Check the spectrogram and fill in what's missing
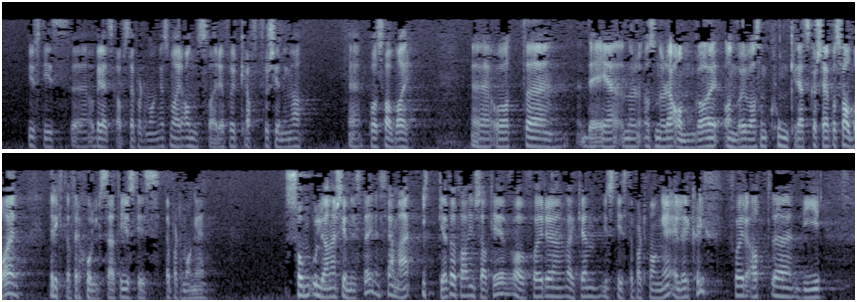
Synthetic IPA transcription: jʉst̪iːsɔ̰bəɾeːd̪skɑ̰ːpsd̪ɛpɑʈəmɑŋːəsɔmhɑɾɑnsʋɑ̰ːɾə̰fɔɾkʰɾɑft̪fɔʂyːnɪŋɑ | pʰɔsɑːlbɑɾ | ɔ̰ɑt̪ | d̪ɛ̰ʔɛ̰nɔɑ̰lsɔnɔɖɛʔɑnɡoːʔɑnɡoːɾʋɑːsɔmkʰʊŋkʰɾeːt̪skɑʂeːpʰɔsɑːlˠbɑɾd̪ɛɾɪkt̪ɪɔfɔɾhɔlːəsæɪt̪ʰɪljʉst̪ḭːsd̪̥ɛpɑʈəmɑŋːə̰ | sɔmʊljəɛnæʂiːmɪnɪst̪əɾsiəmæɪkːət̪ʰɪlɔt̪ʰɑːɪnʂɪɑt̪ʰiʋo̰ːʋfɔɾʋæɾkənjʉst̪iːt̪sd̪ɛpɑʈəmɑŋːəʔɛ̰lːəɾkʰɽɪf | fɔɾɑt̪d̪ɪ

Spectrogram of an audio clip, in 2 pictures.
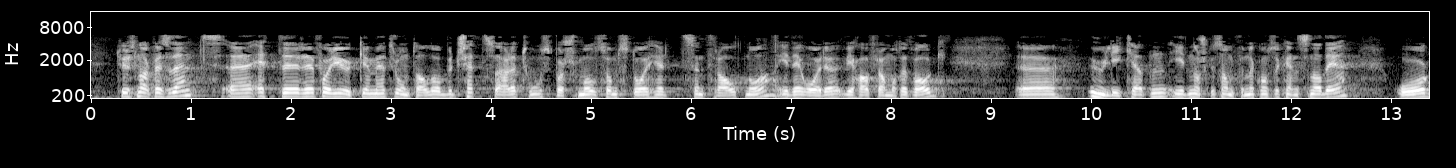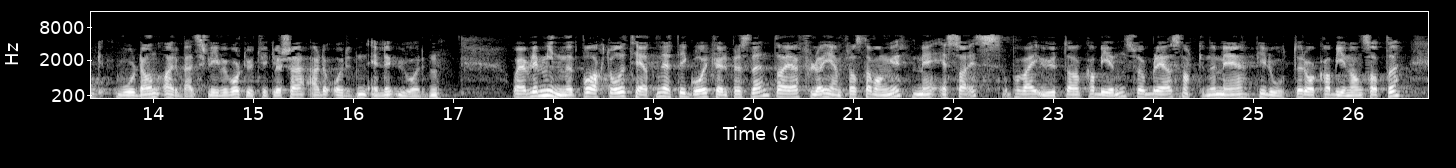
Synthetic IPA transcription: t̪ʰʉːsn̩t̪ʰɑkpʰɾɛsɪd̪ɛnt̪ɛt̪ːəɾfɔɾɪjəʉːkəmɛt̪ʰɾuːnt̪ʰɑːləɔbʉd̪ʂɛt̪ːsɔæɖɛt̪ʰuːspœʂmoːlsɔmst̪oːɾɦeːlt̪sɛnt̪ʰɾɑːlt̪noːɪd̪ɛoːɾəʋɪɦɑɾfɾɑmːuːt̪ɛt̪ʋɑlɡ | ʉːliːkheːt̪n̩ɪd̪ɛnɔʂkəsɑmfʉnːəkʊnsəkʰʋɛnsənɑʋd̪ɛ | ɔɡʋʊɖɑnɑɾbæɪd̪sliːʋəʋɔʈːʉːt̪ʰʋɪkləʂæɪʔæ̰ɖɛʔɔɾd̪n̩ʔɛ̰lːəɾʔʉːɔɾd̪n̩ | ɔjæɪblɛmɪnːət̪̚pʰɔd̪ɛɑkt̪ʉɑlɪt̪ʰeːt̪əd̪ɛt̪ːəɪɡoːɾkʰʋɛlpʰɾɛsɪd̪ɛnt̪̚d̪ɑjæɪflœʏjɛmːfɾɑst̪ɑʋɑŋːəɾmɛʔɛsɑɛsɔpʰɔʋæɪʔʉːt̪ɑʋkʰɑbiːnən̩sɔblɛjæɪsnɑkːənəmɛpʰɪluːt̪əɾɔkʰɑbiːnəɑnsɑt̪ːə

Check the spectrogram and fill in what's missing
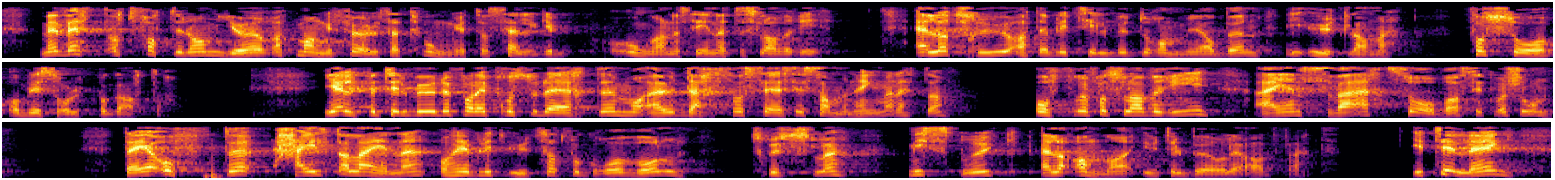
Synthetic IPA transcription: mɛʋeːt̪ʰɑt̪fɑt̪ːɪd̪ɔmjøːɾɑt̪mɑŋːəføːləsæɪt̪ʰʋʊŋːət̪ʰɪlɔsɛlɡə | ʊŋːɑnəsiːnət̪ʰɪlslɑʋəʁiː | ɛlːəʁt̪ʰʁʉːɑ̰t̪̚d̪ɛɪblɪːt̪ʰɪlbʉt̪̚d̪ʁɔmːəɑʁbœnːɪʔʉːt̪lɑ̰nːə | fɔʁsoːɔbliːsɔlt̪̚pʰɔɡɑ̰ːt̪ʰɑ | jɛlpət̪ʰɪlbʉːd̪əfɔʁd̪æɪpʰʁʊst̪ʉd̪ʉeːʁt̪əmɔʔɑʉd̪æʁfɔʁseːsɪsɑmːənhɛŋːmɛ̰d̪ɛt̪ːə | ɔfʁəfɔslɑʋəʁiːʔæ̰ɪɛɪnsʋæ̰ːʁt̪soːʁbɑːʁsɪt̪ʉɑʃuːn | d̪̥æɪæʁɔft̪əhæɪlt̪ɑlæɪnəɔhɛblɪt̪ʰːʉːt̪sɑt̪ːfɔʁɡʁoːʋɔl | t̪ʰʁʉslə | mɪsbʁʉːkɛlːəʁɑnːɑʔʉːt̪ʰɪlbøːʁəlɪ̰ʔɑ̰ːd̪fæ̰ːʁd̪̥ | ɪt̪ʰɪlːɛɡ

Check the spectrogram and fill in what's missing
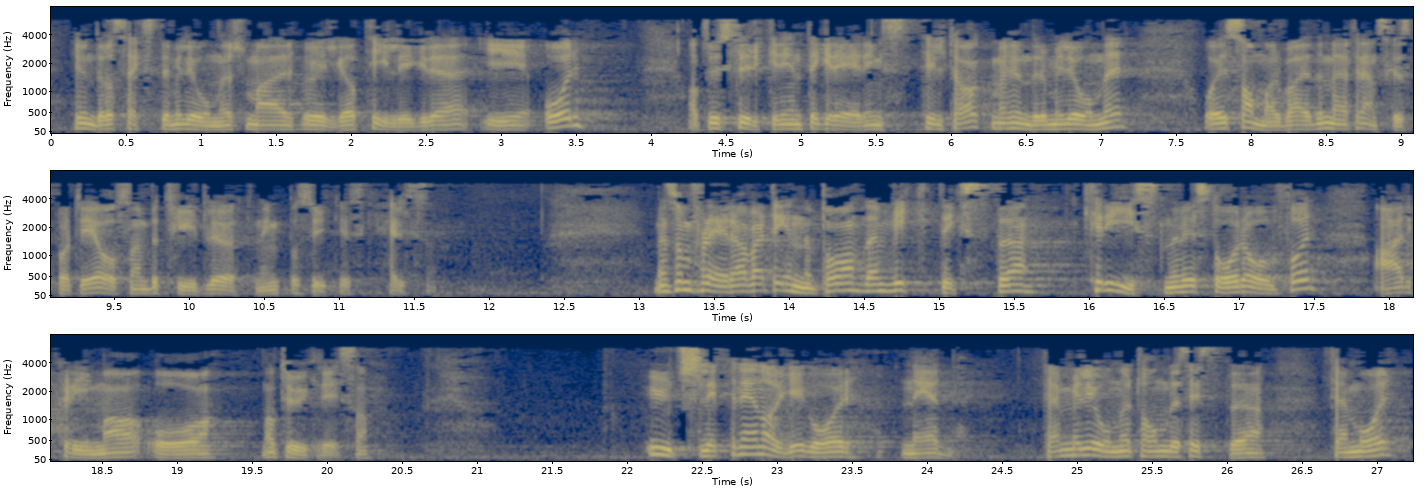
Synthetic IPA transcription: hʉnd̪ɾəɔsɛkst̪ɪmɪlɪuːnəʂɔmæɾbəʋɪlɡɑt̪ʰiːlɪɡəɾəɪoːɾ | ʔɑ̰t̪ʋɪst̪ʏɾkəɾɪnt̪əɡɾeːɾɪŋst̪ʰɪlt̪ʰɑːkmɛhʉnd̪ɾəmɪlɪuːnəɾɔɪsɑmːɑɾbæɪd̪əmɛfɾɛmskɾɪd̪spɑʈʰiːəɔsːɔɛnbət̪ʰyːd̪əlɪøːknɪŋpɔsyːkɪskhɛ̰lsə | mɛnsɔmfleːɾəhɑɾʋæʈːɪnːəpʰɔd̪ɛnʋɪkt̪ɪkst̪əkʰɾiːsnəʋɪst̪oːɾoːʋəfɔɾʔæɾkʰliːmɑʔɔnɑt̪ʰʉːɾkʰɾḭːsə | ʉːt̪ʂɭɪpːənəɪnɔɾɡəɡoːɾneːd̪ | fɛmːɪlɪuːnəʈʰɔnːd̪ɪsɪst̪əfɛmoːɾ

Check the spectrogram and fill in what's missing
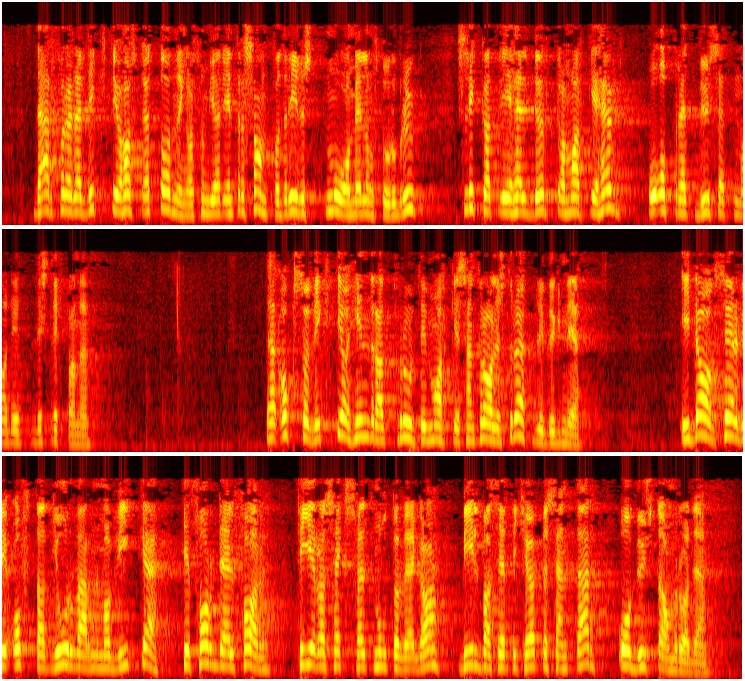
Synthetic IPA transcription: d̪æɾfɔɾæːɖɛʋɪkt̪ɪoːhɑst̪œt̪ːəɔɾd̪nɪŋəsɔmjøːɾɛɪnt̪ɾəsɑnt̪oːd̪ɾiːʋəsmoːomɛlːɔmst̪uːɾəbɾʉːk | sliːkɑt̪ʋɪɛhɛlt̪̚d̪ʏɾkɑmɑɾkɪɦɛʋd̪oːɔpɾɛt̪ːbʉːsɛt̪n̩ɑd̪ɪd̪ɪst̪ɾɪkt̪ɑnə | d̪̥eːæːɾɔksɔʋɪkt̪ɪoːɦɪnd̪ɾəɑt̪̚pʰɾʊd̪̚t̪ɪʋmɑɾkəsɛnt̪ʰɾɑːləst̪ɾøːk̚bliːbʏɡd̪neː | ʔɪd̪ɑːɡseːɾʋiːʔɔft̪əɑt̪juːɾʋæːɾn̩əmoːʋiːkət̪ʰɪlfɔɾd̪eːlfɔɾfiːɾəɔsɛksfɛlt̪muːt̪ʊɾʋɛːɡɑbiːlbɑseːɾt̪əçøːpəsɛnt̪əɾʔoːbʉːst̪ɑɔmɾoːd̪ə̰

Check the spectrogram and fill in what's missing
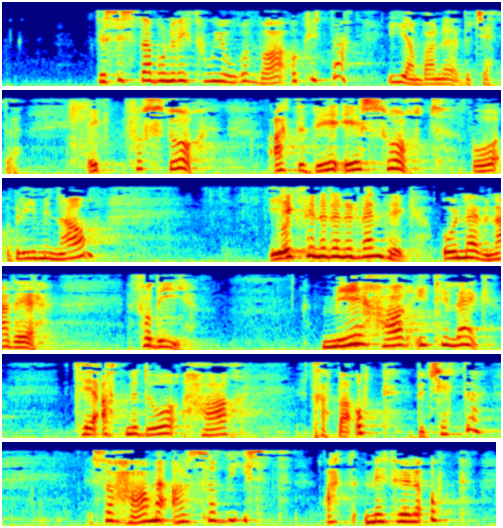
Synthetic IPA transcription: d̪̥ɛsɪst̪əɑbʊnəʋiːkt̪huːjuːʁəʋɑɔkʰʏt̪ːɑ | ijɛːnbɑːnəbʉd̪ʃɛt̪ːə̰ | ɛɡfɔʁst̪oːʁ | ʔɑt̪d̪ɛʔɛsʋoːʁt̪ɔbliːmɪnɑɔm | ɛɡfɪnːəd̪ɛnœd̪ʋɛnd̪ɪɡɔnɛʋnɑd̪ɛ | fɔʁd̪iː | mɛhɑʁɪt̪ʰɪlːɛɡ | t̪ʰɪlʔɑt̪mɛd̪oːhɑʁ | t̪ʰʁɑpːɑ̰ʔɔpːbʉd̪ʃɛt̪ːə | sɔhɑʁmɛ̰ʔɑlsɔʋiːst̪ | ʔɑt̪mɛføːləʔɔpː

